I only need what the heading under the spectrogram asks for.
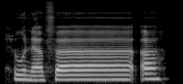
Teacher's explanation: فا پر الف مدہ ہے اور اس کے بعد حمزہ اسی کلمے میں ہے تو مد متصل ہوگا اور اس کو 5 حرکات کے برابر کھینچ کر پڑھیں گے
